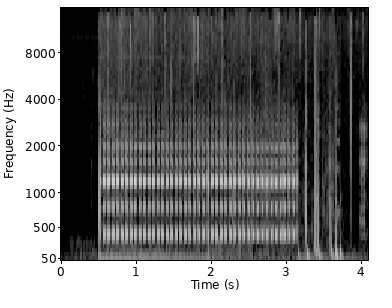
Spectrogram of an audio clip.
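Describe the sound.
A telephone rings for a prank call, one steady trilling ring with a fast pulsing warble lasting a couple of seconds, then it cuts off and a few brief squeaky chirps follow.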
